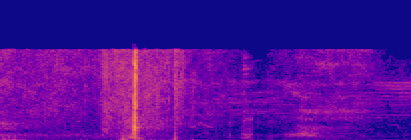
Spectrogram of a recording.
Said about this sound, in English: I'm gonna try to aim just a little bit right of the pin and see if I can't hit a good shot.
